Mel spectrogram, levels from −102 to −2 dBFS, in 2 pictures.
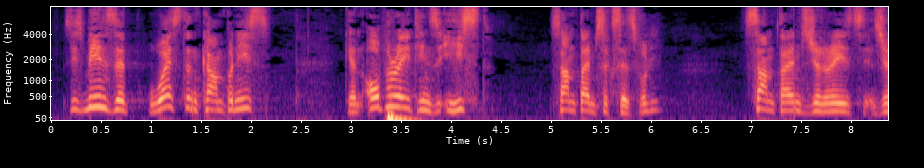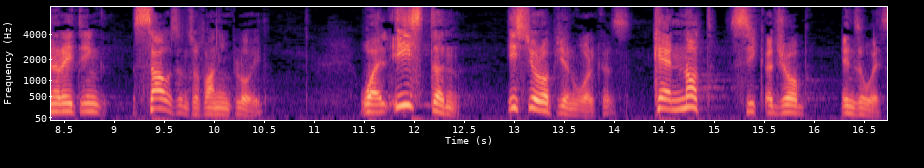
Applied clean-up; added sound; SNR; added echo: none; none; none; none.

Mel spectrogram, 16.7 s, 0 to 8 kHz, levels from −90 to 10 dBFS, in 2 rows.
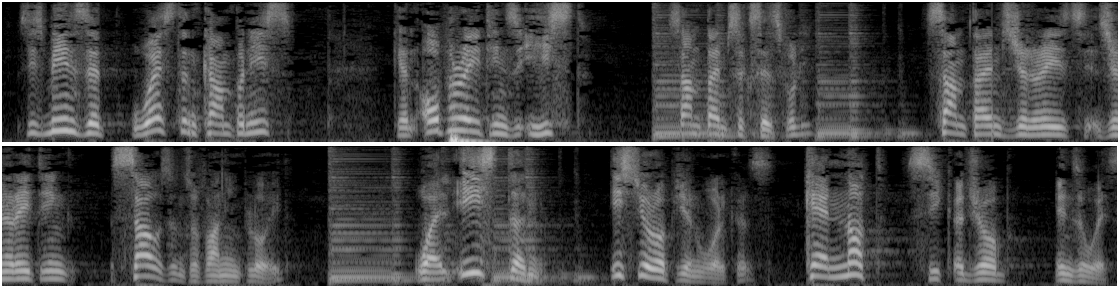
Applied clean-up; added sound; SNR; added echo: none; Guitar; 14 dB; none.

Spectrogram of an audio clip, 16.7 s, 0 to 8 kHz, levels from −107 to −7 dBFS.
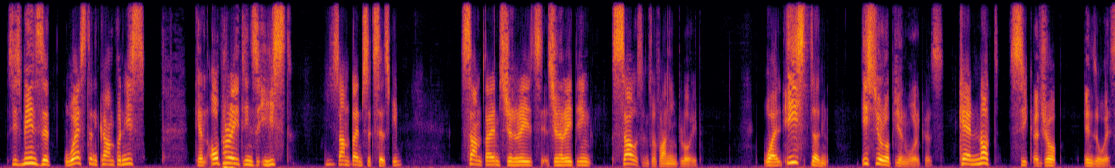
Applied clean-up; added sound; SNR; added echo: neural diffusion model UNIVERSE++.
